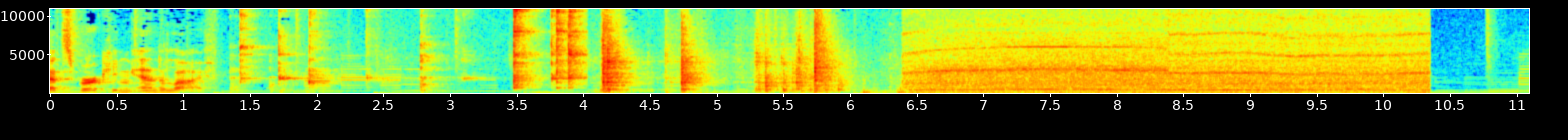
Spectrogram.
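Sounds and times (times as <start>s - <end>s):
stand mixer motor whining: 6.4s - 10.4s.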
